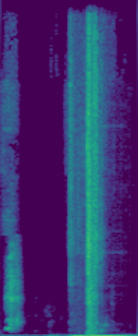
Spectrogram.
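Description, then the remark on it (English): A short scuffing noise, then after a brief pause a loud, heavy door thud with a booming low end that rumbles and fades over the next half second. “The door was not closed. That would do it.”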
